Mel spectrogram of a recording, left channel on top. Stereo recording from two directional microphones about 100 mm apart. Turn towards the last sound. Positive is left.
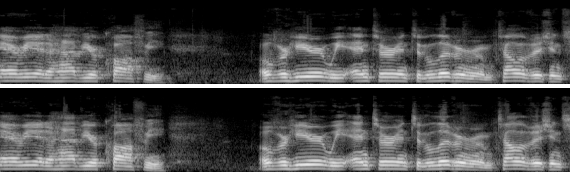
turn(degrees=-15)  # may be behind; listen again after turning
